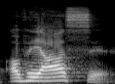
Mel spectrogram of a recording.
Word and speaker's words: अभ्यास: इस क्या पढ़ेंगे व्यायाम अ अद या स अभ्यास आ आद च य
